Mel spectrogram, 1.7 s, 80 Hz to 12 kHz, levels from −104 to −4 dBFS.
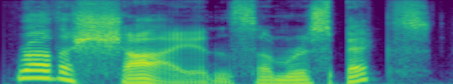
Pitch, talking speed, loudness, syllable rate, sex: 135 Hz, 175 wpm, -18 LUFS, 4.5 syllables/s, male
